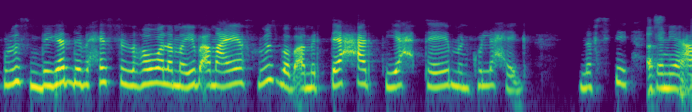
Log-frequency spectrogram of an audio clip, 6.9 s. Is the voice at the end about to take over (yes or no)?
no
